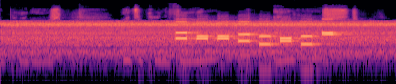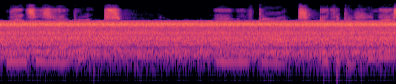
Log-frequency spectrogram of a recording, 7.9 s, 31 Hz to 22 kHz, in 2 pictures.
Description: Multi-frequency trunk signalling (R1, as on North American trunks), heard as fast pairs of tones, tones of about 110 ms, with phone line noise, room echo and speech in English. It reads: KP 668434 ST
